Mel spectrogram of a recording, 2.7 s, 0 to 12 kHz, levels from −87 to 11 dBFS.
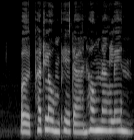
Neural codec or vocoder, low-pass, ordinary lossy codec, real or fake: none; none; none; real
